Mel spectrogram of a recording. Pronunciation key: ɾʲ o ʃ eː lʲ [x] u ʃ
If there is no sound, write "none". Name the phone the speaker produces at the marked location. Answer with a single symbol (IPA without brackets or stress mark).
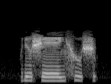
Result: x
